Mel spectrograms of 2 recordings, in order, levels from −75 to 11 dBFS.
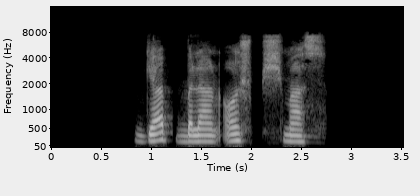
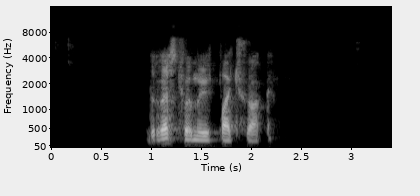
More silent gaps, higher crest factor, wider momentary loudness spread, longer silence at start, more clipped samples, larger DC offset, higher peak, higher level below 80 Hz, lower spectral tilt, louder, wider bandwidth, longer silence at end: first, 2.04-2.10 s vs none; about the same, 20 dB vs 22 dB; second, 6 LU vs 9 LU; second, 0.85 s vs 1 s; neither; neither; about the same, 0 dBFS vs -2 dBFS; first, -62 dBFS vs -74 dBFS; about the same, -3.5 dB/octave vs -4.5 dB/octave; about the same, -18 LUFS vs -20 LUFS; first, 8.2 kHz vs 7.2 kHz; second, 0.8 s vs 1.2 s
